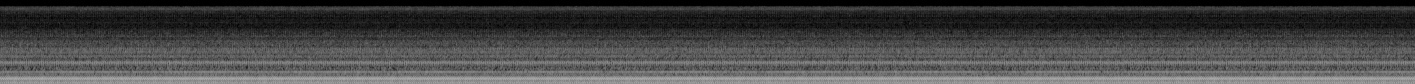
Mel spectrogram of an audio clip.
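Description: Steady, continuous mechanical hum and hiss of a running nebulizer compressor, unchanged throughout.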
